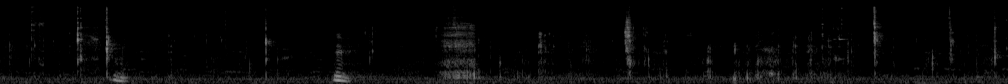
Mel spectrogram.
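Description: Close-up mouth noises of a person eating instant noodles: scattered wet clicks and smacks of chewing, a short slurp about halfway through, and two brief hummed "mm"s of enjoyment.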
